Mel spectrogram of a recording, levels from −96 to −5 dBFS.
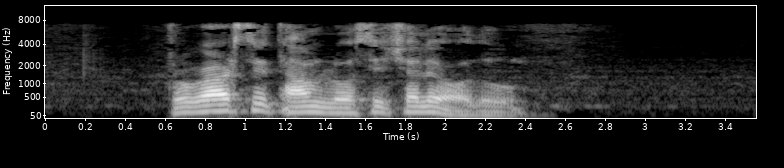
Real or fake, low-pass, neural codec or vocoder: real; 7.2 kHz; none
